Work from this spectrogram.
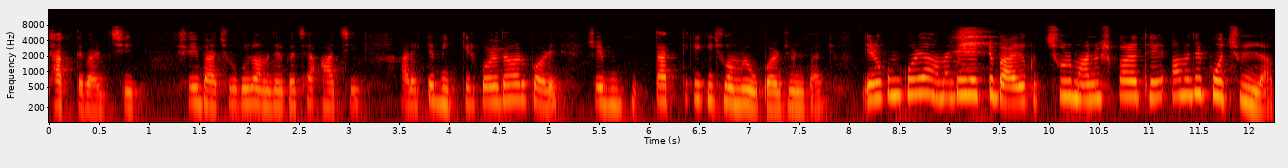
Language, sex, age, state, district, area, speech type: Bengali, female, 18-30, West Bengal, Uttar Dinajpur, urban, spontaneous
